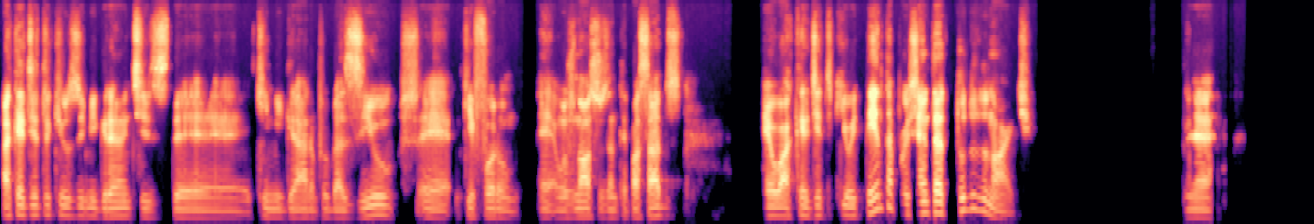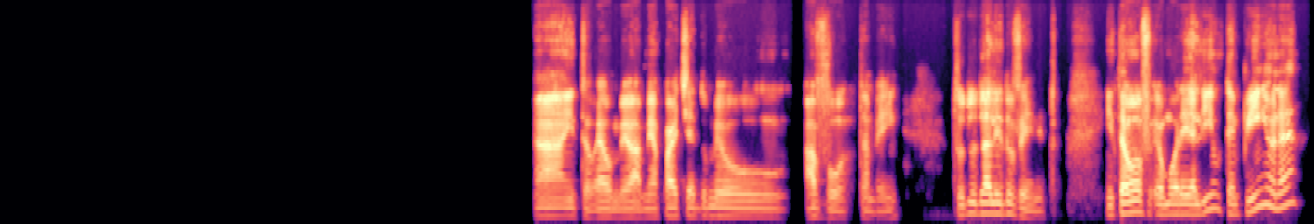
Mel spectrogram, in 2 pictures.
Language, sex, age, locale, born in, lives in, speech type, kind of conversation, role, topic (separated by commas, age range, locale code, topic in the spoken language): Portuguese, male, 35-39, pt-BR, Brazil, Italy, conversation, unstructured, none, Qual foi a aventura mais inesperada que você já viveu?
